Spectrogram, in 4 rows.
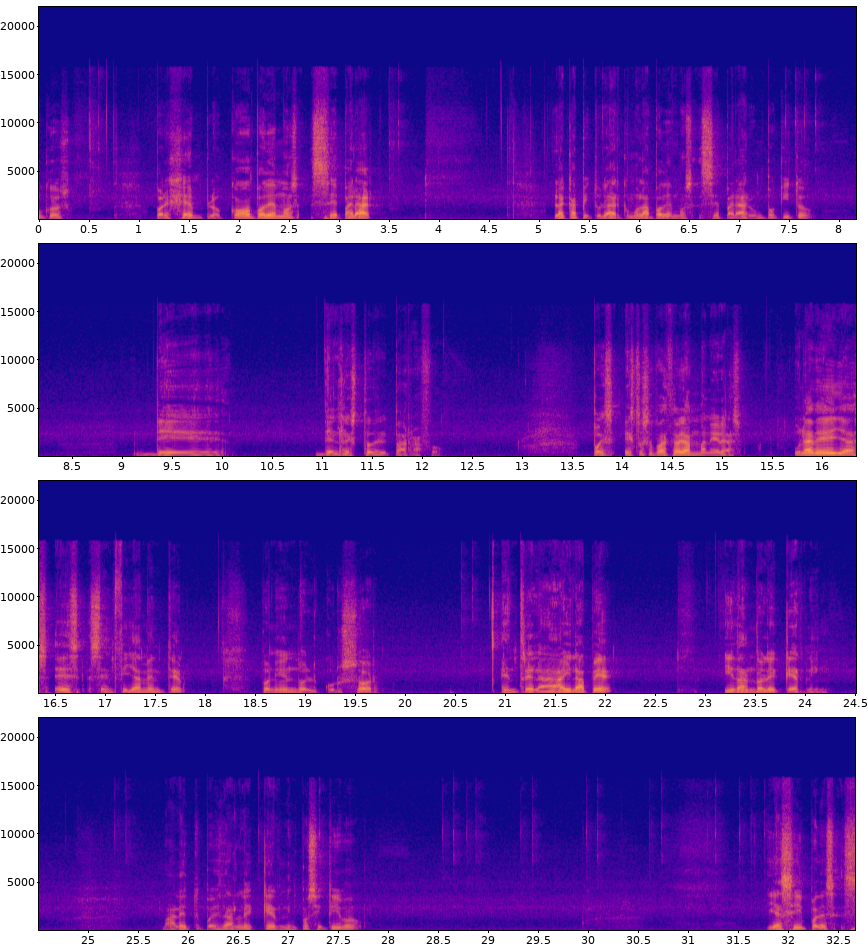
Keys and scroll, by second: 6.1 space.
